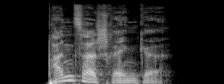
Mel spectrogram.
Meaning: nominative/accusative/genitive plural of Panzerschrank
- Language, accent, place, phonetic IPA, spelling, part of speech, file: German, Germany, Berlin, [ˈpant͡sɐˌʃʁɛŋkə], Panzerschränke, noun, De-Panzerschränke.ogg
